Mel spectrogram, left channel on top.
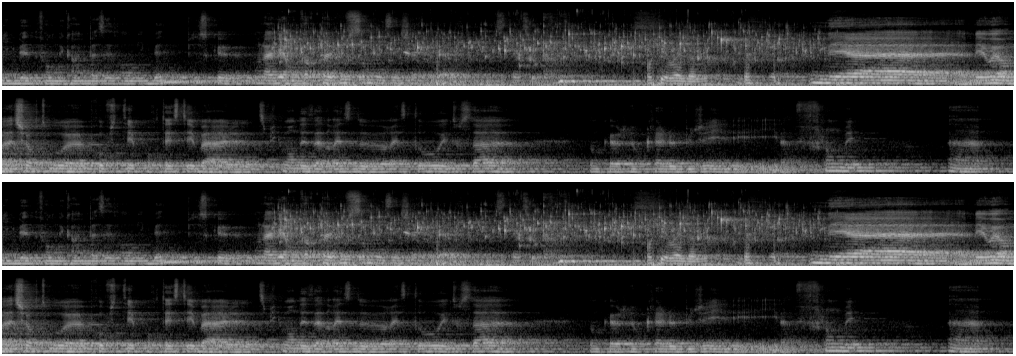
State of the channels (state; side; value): identical; both; correlation 1.00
